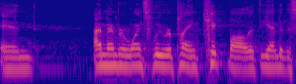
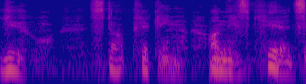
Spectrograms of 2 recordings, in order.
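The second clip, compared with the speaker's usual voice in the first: barely audible, hushed, very soft whisper; 5 semitones lower, 11 dB quieter than usual. Retelling how a dad warned a bully: imitating a whisper. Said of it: "whispered to him".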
